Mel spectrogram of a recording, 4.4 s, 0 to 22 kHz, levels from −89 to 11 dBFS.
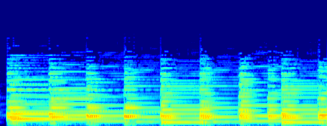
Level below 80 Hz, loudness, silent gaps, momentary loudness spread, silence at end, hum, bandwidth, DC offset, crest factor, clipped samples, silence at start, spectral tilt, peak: -52 dBFS; -24 LUFS; none; 4 LU; 0 s; none; 4.7 kHz; under 0.1%; 16 dB; under 0.1%; 0.1 s; -7.5 dB/octave; -8 dBFS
